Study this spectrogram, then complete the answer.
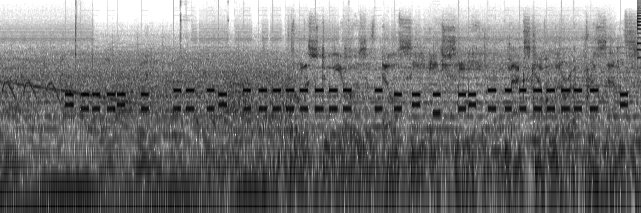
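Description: A mobile phone beeps quickly over and over as its buttons are pressed.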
